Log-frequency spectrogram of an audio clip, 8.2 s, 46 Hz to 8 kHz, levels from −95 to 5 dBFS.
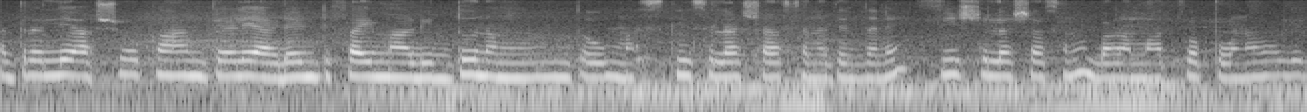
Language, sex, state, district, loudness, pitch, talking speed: Kannada, female, Karnataka, Raichur, -15 LUFS, 210 Hz, 125 wpm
